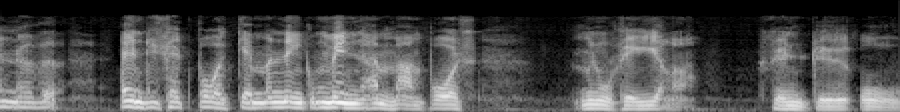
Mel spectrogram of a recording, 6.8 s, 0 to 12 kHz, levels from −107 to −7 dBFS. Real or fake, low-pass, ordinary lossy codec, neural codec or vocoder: fake; 7.2 kHz; none; codec, 16 kHz, 4 kbps, FreqCodec, larger model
